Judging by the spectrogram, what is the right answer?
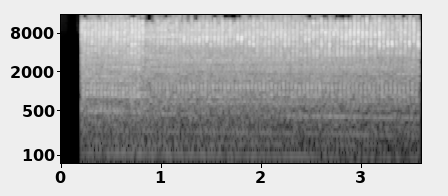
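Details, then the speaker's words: VW Touareg EA837, rebuilt for oil burning in 2020, cold start: fast, bright, constant metallic rattle from chain slap caused by a broken factory timing chain tensioner guide; no oil consumption. "5年前烧机油大修过的大众途锐发出了这样的声音。"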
